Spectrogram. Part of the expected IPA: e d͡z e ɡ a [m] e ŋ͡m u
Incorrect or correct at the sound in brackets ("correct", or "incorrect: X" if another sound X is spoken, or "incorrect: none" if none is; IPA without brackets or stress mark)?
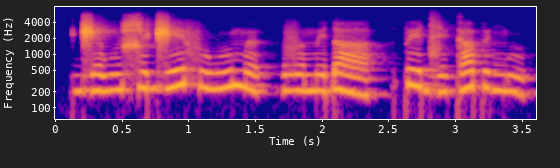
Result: incorrect: p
